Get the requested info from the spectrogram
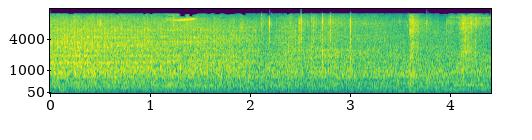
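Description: Steady city street noise from passing road traffic, with a few short, sharp clicks in the second half.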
